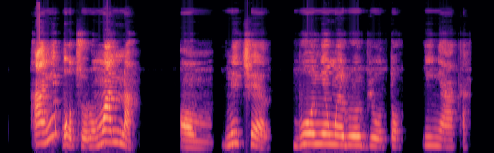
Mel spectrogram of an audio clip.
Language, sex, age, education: Igbo, female, 30-45, tertiary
